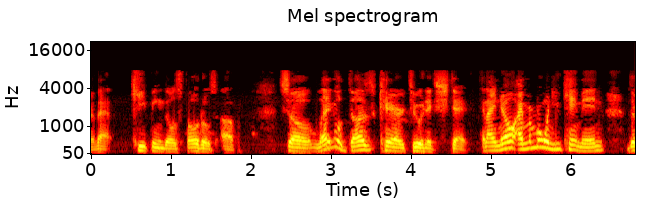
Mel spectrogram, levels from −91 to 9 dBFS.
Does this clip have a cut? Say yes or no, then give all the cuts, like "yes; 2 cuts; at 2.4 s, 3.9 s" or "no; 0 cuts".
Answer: no; 0 cuts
